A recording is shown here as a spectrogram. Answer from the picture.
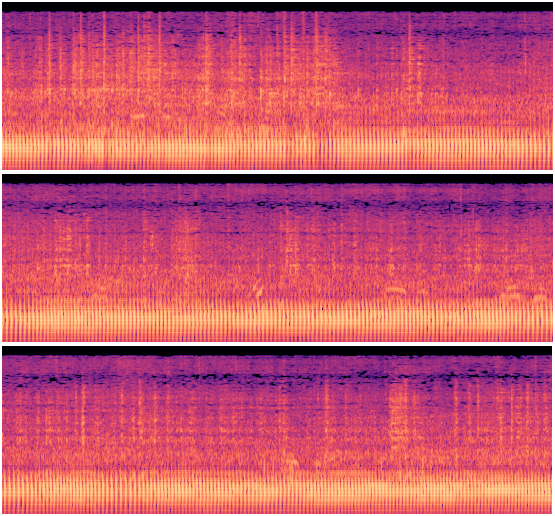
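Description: Motorcycle engine running steadily under load, driving a rear-mounted rotary tiller, with irregular clatter from its iron tines and levelling blades working the soil.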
